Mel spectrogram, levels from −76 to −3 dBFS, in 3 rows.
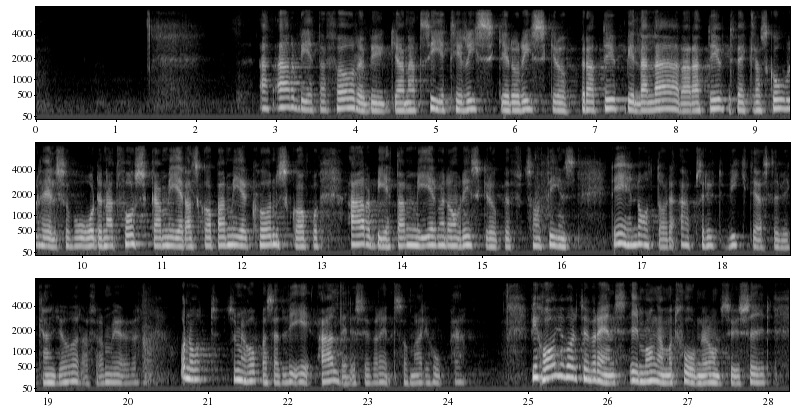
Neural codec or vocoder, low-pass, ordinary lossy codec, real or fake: none; 7.2 kHz; none; real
